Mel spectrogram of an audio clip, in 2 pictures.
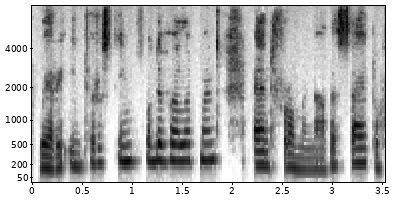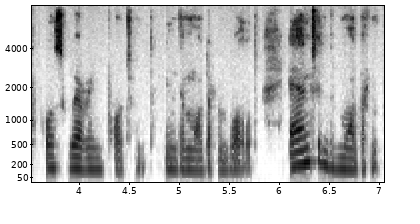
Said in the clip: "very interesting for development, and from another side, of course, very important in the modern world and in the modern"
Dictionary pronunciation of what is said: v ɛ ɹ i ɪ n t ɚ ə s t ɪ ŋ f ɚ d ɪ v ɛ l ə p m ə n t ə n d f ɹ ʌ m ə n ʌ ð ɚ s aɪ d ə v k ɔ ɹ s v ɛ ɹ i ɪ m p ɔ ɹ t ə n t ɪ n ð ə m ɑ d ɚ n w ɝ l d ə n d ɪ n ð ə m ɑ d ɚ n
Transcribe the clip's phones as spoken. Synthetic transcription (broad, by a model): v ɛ ɹ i ɪ n t ɚ ə s t ɪ ŋ f ɚ d ɪ v ɛ l ə p m ə n t ə n d f ɹ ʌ m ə n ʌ ð ɚ s aɪ d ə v k ɔ ɹ s v ɛ ɹ i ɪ m p ɔ ɹ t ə n t ɪ n ð ə m ɑ d ɚ n w ɝ l d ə n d ɪ n ð ə m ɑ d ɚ n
